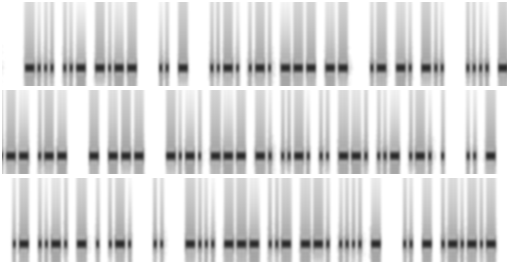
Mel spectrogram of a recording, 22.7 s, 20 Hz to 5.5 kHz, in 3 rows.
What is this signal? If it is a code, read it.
Morse code, heard as a keyed tone, about 25 wpm, 600 Hz. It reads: BUY IT FROM AND HOW TO CONFIGURE IT AFTER I BOUGHT IT.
